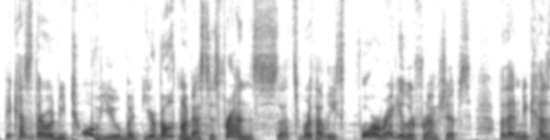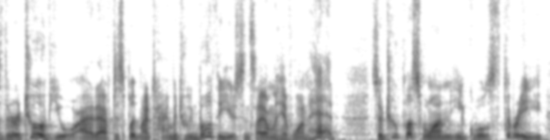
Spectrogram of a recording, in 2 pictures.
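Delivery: high, chattery pony explaining nonsense math; bubbly Pinkie voice. Acted. Pinkie explaining her friendship math to Twilight, bubbly.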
